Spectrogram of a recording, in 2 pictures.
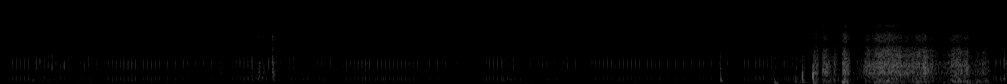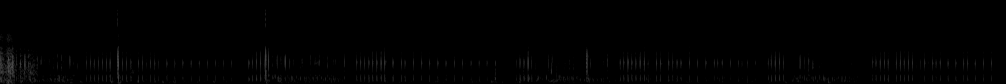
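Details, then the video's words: Male domestic cat purring indoors while obstructing the keyboard as his owner works from home; a steady, rapid pulsed rumble continues throughout, interrupted by a louder rustling burst around the middle and a few sharp clicks. "Two minutes of our cat Garth purring while I'm trying to work"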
